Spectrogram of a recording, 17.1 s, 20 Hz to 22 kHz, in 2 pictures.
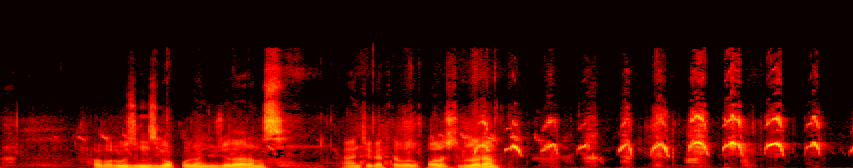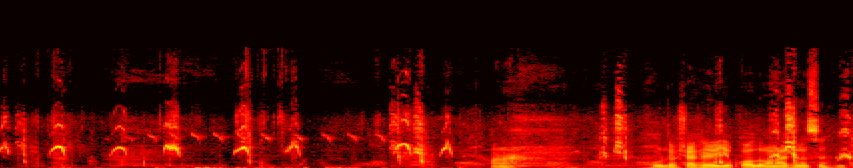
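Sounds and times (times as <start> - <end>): chicks peeping: 0.0 - 17.0.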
